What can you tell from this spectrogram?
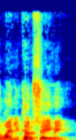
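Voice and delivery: high-pitched imitation of a preacher asking; preacher's mock complaint. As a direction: pitch it up, like a preacher pressing a friend on the phone. Voicing Brother Herbert's phone complaint.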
